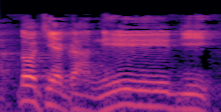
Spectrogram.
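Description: A monk's voice intoning a passage from a book in a chant-like cadence. It opens with a few short syllables, then draws out one long syllable whose pitch dips and rises again.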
